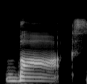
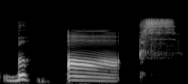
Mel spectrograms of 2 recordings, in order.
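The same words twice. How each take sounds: First: Said in the usual way. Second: B-, pause, drawn-out ox; sounded out. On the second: Shown as a demonstration. Teacher breaks down picture word, b-, ox in parts. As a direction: split box into b- and ox. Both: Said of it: "Did you hear ah".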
